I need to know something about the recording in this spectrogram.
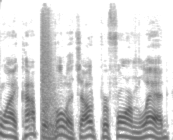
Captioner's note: bullet shot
